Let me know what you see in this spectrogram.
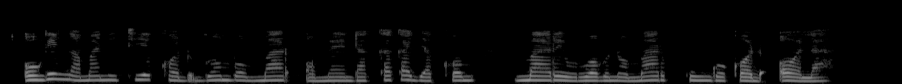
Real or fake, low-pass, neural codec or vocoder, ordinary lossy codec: real; 5.4 kHz; none; MP3, 24 kbps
